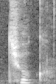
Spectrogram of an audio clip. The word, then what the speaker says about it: çok: Et merci beaucoup, c'est çok teşekkür ederim. Çok. Çok, c'est beaucoup. Çok. Et ça s'écrit C-O-K. Mais C. O-K. Çok.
